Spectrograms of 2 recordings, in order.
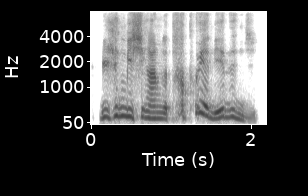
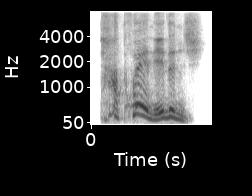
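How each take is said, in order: First: Said in the usual way. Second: 토해내든지 drawn out slowly and leaned on; slow stress. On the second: Shown as a demonstration. Preacher drives home emptying out before God, slow and emphatic. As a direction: stretch 토해내든지 slowly, each syllable weighted.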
